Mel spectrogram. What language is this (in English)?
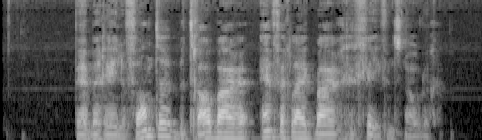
Dutch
